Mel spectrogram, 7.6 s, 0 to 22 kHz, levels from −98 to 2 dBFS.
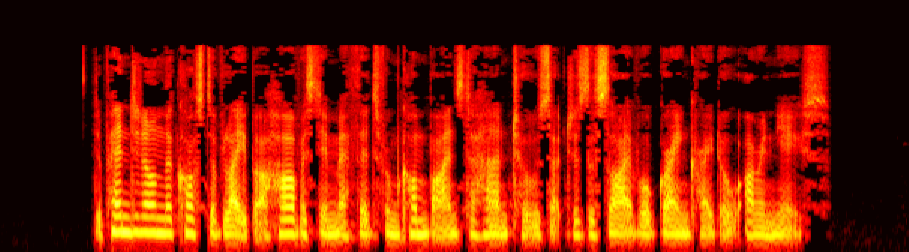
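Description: A speech clip with plainly audible, watery, swirly coding damage throughout: smeared consonants and a metallic edge on s sounds. This is likely MP3 compression, and the amount of damage fits a low bitrate around 48 kbps, where weak frequency lines flicker between frames. Pre-echo appears at 0.77–0.80 s and at 0.87–0.90 s, the second just before "on the cost of". A short hiss of about 20 dB and about 15 dB respectively runs 30–33 ms ahead of each attack, because quantisation noise spreads across a 48 ms transform window with no switch to short blocks.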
